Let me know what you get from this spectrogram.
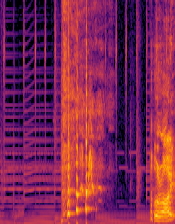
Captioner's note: laughter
